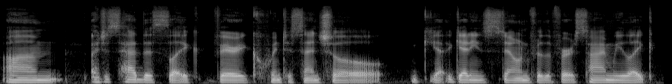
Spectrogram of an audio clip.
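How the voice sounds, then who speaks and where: A man in his thirties, a podcast guest, talking casually and haltingly with many fillers. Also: lowish voice, monotone, vocal fry, no echo. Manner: trained voice. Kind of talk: casual chat.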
